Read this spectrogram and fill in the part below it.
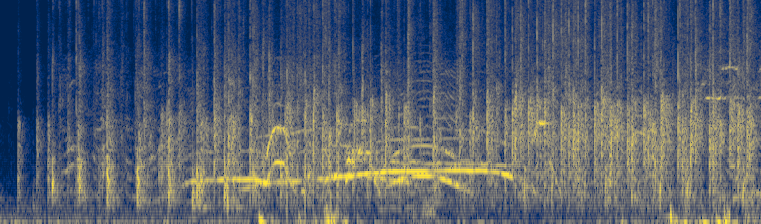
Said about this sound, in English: I don't know if they're clapping for you or clapping that I'm done.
